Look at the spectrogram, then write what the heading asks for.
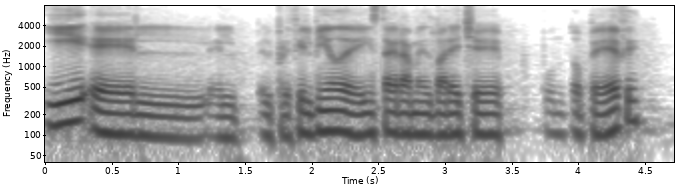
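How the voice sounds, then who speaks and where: Speaking very slowly, a man with a fairly low pitch and ordinary pitch variation is heard on a very clean recording with a silent background. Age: 40s. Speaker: football fitness coach. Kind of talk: casual interview. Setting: room with rain noise.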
